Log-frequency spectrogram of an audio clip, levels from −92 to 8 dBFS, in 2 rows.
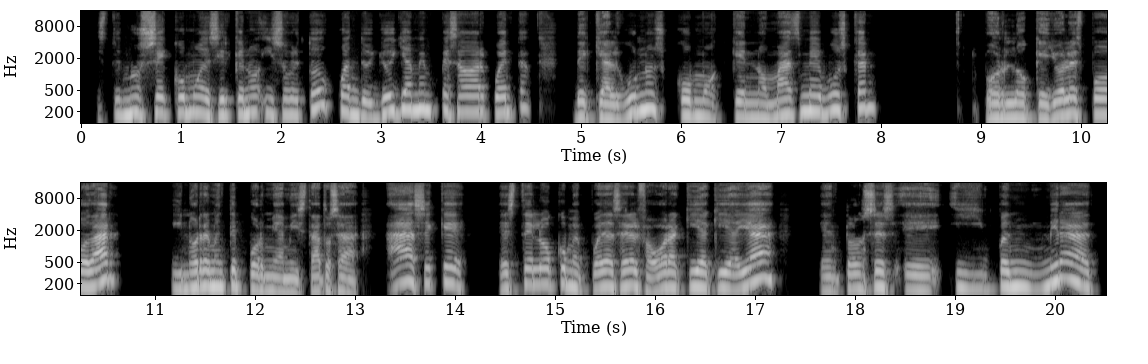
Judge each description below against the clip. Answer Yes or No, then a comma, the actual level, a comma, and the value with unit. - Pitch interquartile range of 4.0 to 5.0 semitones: Yes, average, 4.3 semitones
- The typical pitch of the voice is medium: Yes, medium, 170 Hz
